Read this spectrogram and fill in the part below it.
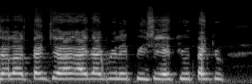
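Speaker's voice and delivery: fake Indian accent, high. Retelling how Kamala switches accents for audiences: Kamala's mock Indian accent. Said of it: "She gets in front of East Indians".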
